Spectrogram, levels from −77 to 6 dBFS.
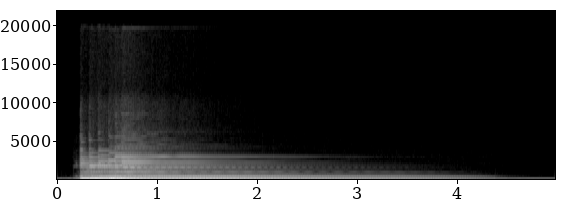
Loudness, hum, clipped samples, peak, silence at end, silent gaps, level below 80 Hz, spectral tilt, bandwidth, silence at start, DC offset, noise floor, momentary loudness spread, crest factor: -20 LUFS; none; under 0.1%; -4 dBFS; 0.8 s; none; -56 dBFS; -7.5 dB/octave; 11 kHz; 0.2 s; 1%; -57 dBFS; 22 LU; 18 dB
